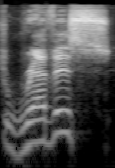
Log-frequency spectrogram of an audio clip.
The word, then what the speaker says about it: Revis: but this band, and I believe it's pronounced Revis, R-E-V-I-S.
